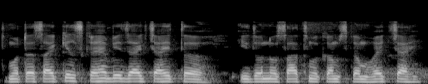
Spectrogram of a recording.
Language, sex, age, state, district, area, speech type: Maithili, male, 30-45, Bihar, Begusarai, rural, spontaneous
